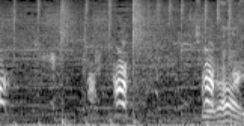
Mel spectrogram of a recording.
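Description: Trained protection dogs bark and yip in several sharp bursts, a pair of loud barks near the end, with people talking in between.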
